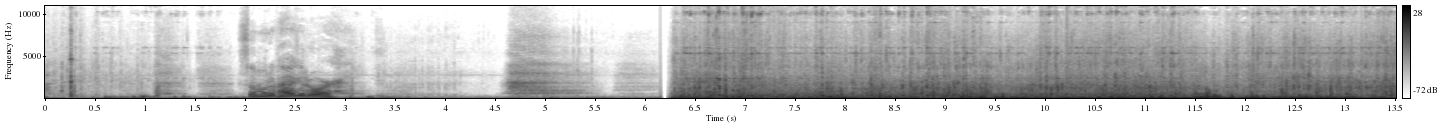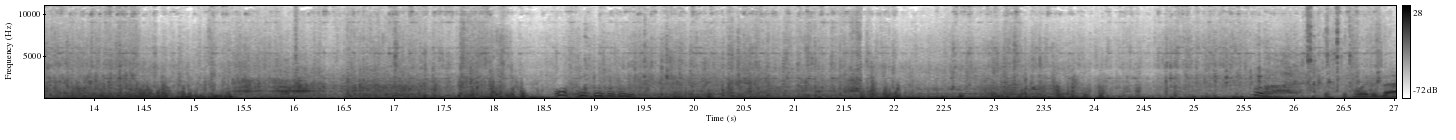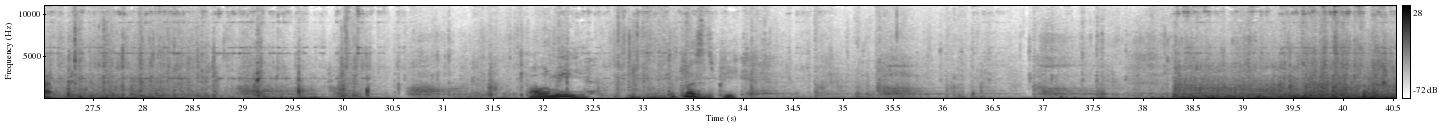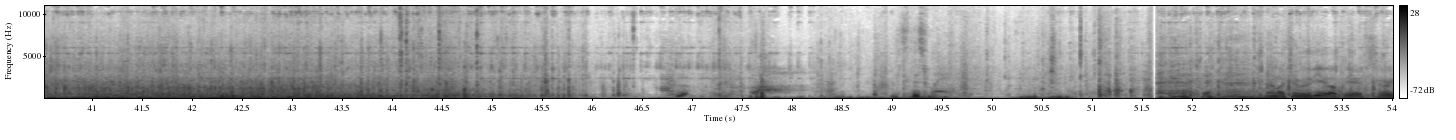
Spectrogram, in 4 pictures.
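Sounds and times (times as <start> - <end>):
mountain bike rattling on dirt: 0.0 - 4.4, 6.2 - 54.0
wind rush on camera: 0.0 - 30.8, 36.9 - 45.6, 46.4 - 54.0.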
